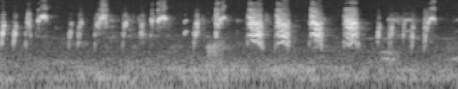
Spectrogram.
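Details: Young long-tailed shrike singing loudly, used as training material for other birds: a busy string of short harsh chattering notes and buzzy rasps, with louder grating notes about every third of a second.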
